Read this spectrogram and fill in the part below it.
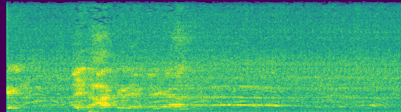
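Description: A crowd of men talk and shout excitedly close by.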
